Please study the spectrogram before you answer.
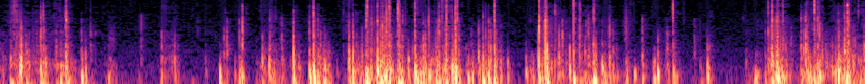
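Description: Thin clear plastic film is stretched over the wire mesh dome of a microphone while fingertips and nails scratch and rub it. The result is close, dense crinkling and crackling in many quick, dry bursts with a heavy low-end thump. The texture swells and pauses unevenly through the clip.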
